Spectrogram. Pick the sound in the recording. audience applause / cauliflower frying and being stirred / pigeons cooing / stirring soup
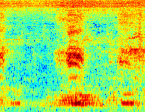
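pigeons cooing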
